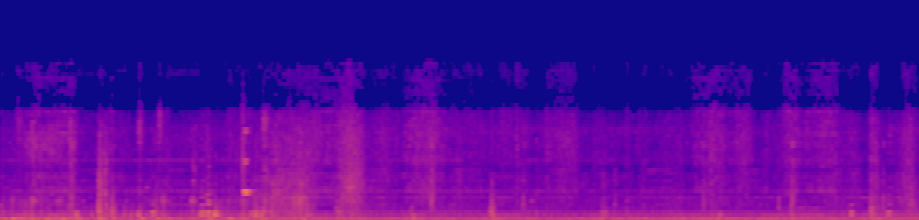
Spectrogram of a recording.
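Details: Dialysis machine resuming its heat disinfection cycle after a leak was found during disinfection and a broken tie wrap was replaced; irregular mechanical clicking, ticking and faint creaks over a low steady hum.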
